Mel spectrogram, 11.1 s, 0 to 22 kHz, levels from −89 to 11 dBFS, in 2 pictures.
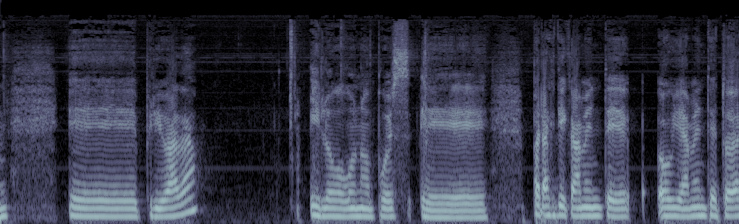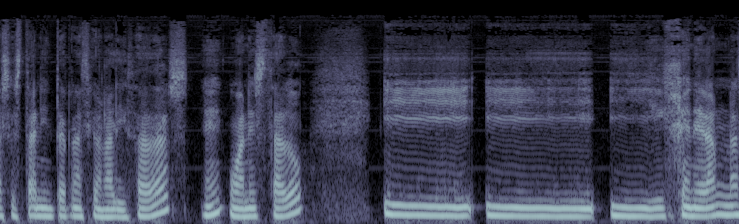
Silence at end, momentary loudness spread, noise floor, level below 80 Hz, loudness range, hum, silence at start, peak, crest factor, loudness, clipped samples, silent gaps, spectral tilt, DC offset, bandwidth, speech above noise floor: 0 s; 6 LU; -58 dBFS; -48 dBFS; 2 LU; none; 0 s; -10 dBFS; 12 dB; -21 LUFS; under 0.1%; none; -5.5 dB/octave; under 0.1%; 16 kHz; 37 dB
